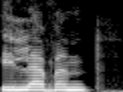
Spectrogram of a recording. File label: announcements female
